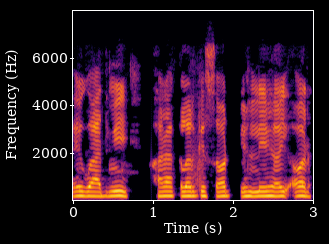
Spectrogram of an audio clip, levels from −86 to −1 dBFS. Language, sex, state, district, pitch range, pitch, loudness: Hindi, male, Bihar, Sitamarhi, 185-195 Hz, 190 Hz, -14 LUFS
